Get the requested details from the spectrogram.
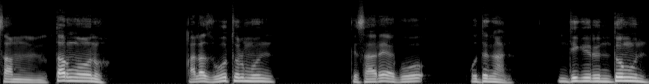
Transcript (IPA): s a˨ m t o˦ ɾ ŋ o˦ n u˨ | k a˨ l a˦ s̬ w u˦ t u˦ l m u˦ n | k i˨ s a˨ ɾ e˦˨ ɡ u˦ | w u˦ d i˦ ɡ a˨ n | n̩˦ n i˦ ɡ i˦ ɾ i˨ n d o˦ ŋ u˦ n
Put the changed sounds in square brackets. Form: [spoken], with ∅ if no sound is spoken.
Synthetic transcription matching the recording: s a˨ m t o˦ ɾ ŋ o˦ n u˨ | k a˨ l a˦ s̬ w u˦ t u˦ l m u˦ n | k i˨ s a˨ ɾ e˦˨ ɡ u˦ | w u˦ d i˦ [ŋ] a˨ n | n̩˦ [d] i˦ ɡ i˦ ɾ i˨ n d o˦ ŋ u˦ n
